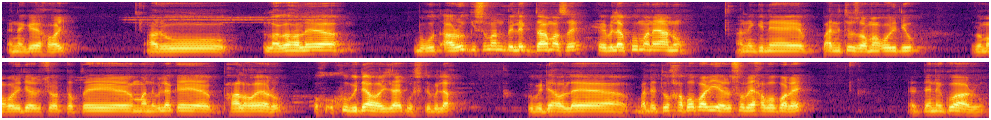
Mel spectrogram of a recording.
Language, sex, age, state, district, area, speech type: Assamese, female, 60+, Assam, Kamrup Metropolitan, urban, spontaneous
